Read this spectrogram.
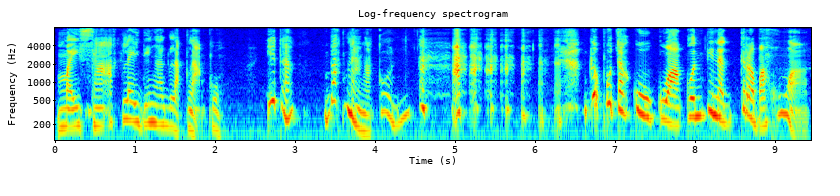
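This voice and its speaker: Giddy, boastful newly rich woman, slow drawl, lively pitch. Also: dry recording, full character voice. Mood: gloating. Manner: laughing, boastful. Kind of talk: radio drama acting.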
